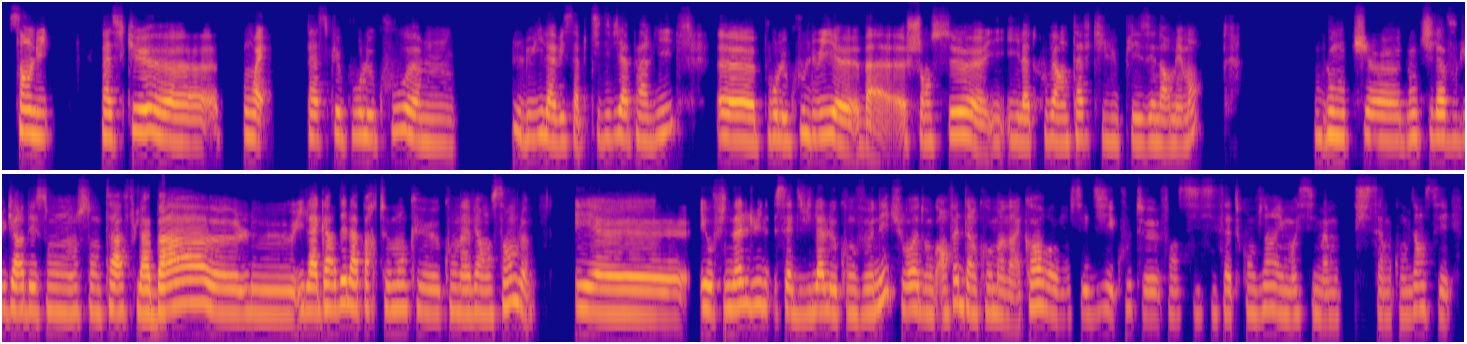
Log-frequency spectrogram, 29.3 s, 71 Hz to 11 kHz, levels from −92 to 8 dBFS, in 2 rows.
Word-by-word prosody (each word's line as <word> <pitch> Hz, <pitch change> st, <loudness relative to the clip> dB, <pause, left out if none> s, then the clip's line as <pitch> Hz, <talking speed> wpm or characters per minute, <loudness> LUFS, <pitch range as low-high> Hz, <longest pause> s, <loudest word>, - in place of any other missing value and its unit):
Sans 230 Hz, -2 st, +5 dB
lui, 205 Hz, -1 st, 0 dB, 0.5 s
parce 195 Hz, -1 st, 0 dB
que, -, -, -6 dB, 0.8 s
heu -, -, -10 dB, 0.3 s
ouais! 200 Hz, -2 st, +2 dB, 0.4 s
Parce 190 Hz, -1 st, -2 dB
que 210 Hz, +1 st, -1 dB
pour 200 Hz, 0 st, -4 dB
le 195 Hz, -1 st, 0 dB
coup, 230 Hz, +4 st, -3 dB
hem, 170 Hz, -4 st, -1 dB, 0.6 s
lui, 195 Hz, -4 st, -5 dB
il 210 Hz, -, +1 dB
avait 175 Hz, -2 st, +1 dB
sa 170 Hz, -2 st, -6 dB
petite 190 Hz, +5 st, -14 dB
vie 205 Hz, +2 st, 0 dB
à 190 Hz, -, +3 dB
Paris, 195 Hz, +7 st, -5 dB, 0.4 s
heu, 185 Hz, -3 st, +7 dB
pour 190 Hz, 0 st, -2 dB
le 175 Hz, -, 0 dB
coup, 175 Hz, +5 st, -7 dB
lui, 205 Hz, 0 st, +2 dB
heu, 460 Hz, -2 st, +4 dB
bah, -, -, -1 dB
heu, -, -, 0 dB
chanceux, 190 Hz, -, +1 dB
heu, 140 Hz, -, -4 dB
il 170 Hz, -, -11 dB
il 185 Hz, -1 st, -7 dB
a 170 Hz, -, +2 dB
trouvé 185 Hz, +2 st, -7 dB
un 170 Hz, -2 st, -1 dB
taf 190 Hz, +2 st, -4 dB
qui 185 Hz, -, -12 dB
lui 175 Hz, -1 st, -8 dB
plaisait 170 Hz, +1 st, -6 dB
énormément 165 Hz, +4 st, -4 dB, 1.1 s
donc 200 Hz, -1 st, 0 dB
heu, 185 Hz, -2 st, +1 dB
donc 195 Hz, +3 st, -5 dB
il 200 Hz, -1 st, +1 dB
a -, -, +7 dB
voulu 185 Hz, 0 st, -8 dB
garder 190 Hz, -1 st, +3 dB
son 185 Hz, -1 st, -5 dB
son 185 Hz, 0 st, -7 dB
taf 185 Hz, 0 st, +1 dB
là-bas, 205 Hz, +6 st, +6 dB
heu, 180 Hz, -2 st, +2 dB
le 170 Hz, -1 st, -3 dB
il 190 Hz, +1 st, -2 dB
a 190 Hz, -, +8 dB
gardé 205 Hz, +3 st, +4 dB
l'appartement 200 Hz, -1 st, 0 dB
que 180 Hz, -4 st, -5 dB
qu'on 185 Hz, +2 st, -8 dB
avait 175 Hz, +1 st, -1 dB
ensemble 185 Hz, +4 st, -2 dB, 0.4 s
et 195 Hz, -2 st, +2 dB
heu, 170 Hz, -2 st, +3 dB
et 205 Hz, -, +4 dB
au 195 Hz, -, +5 dB
final, 200 Hz, +2 st, +1 dB
lui, 220 Hz, -1 st, -2 dB
cette 185 Hz, -1 st, -3 dB
vie-là 180 Hz, +3 st, +1 dB
le 180 Hz, -2 st, 0 dB
convenait, 180 Hz, -, -3 dB
tu 315 Hz, -11 st, -11 dB
vois 200 Hz, +1 st, +2 dB
donc, 175 Hz, -2 st, -6 dB
en 170 Hz, -, -3 dB
fait, 230 Hz, +5 st, -1 dB
d'un 190 Hz, -4 st, -2 dB
commun 175 Hz, -2 st, -6 dB
accord, 205 Hz, +8 st, -1 dB
heu, 175 Hz, -, -3 dB
on -, -, -18 dB
s'est 170 Hz, 0 st, -9 dB
dit: 180 Hz, +3 st, -12 dB
«Écoute, 200 Hz, +1 st, -13 dB
heu, 160 Hz, -1 st, -6 dB
enfin 165 Hz, +1 st, -15 dB
si 165 Hz, +1 st, -17 dB
si 170 Hz, 0 st, -18 dB
ça 170 Hz, -1 st, -5 dB
te -, -, -17 dB
convient 185 Hz, +2 st, -7 dB
et 180 Hz, -, -6 dB
moi 165 Hz, 0 st, -7 dB
si 175 Hz, +1 st, -16 dB
ma 155 Hz, -2 st, -8 dB, 0.2 s
si -, -, -11 dB
ça 165 Hz, -, -12 dB
me 160 Hz, -, -13 dB
convient 180 Hz, +3 st, -9 dB
c'est 175 Hz, -5 st, -11 dB
185 Hz, 205 wpm, -20 LUFS, 175-200 Hz, 1.1 s, a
